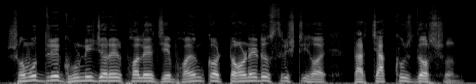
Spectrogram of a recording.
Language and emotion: Bengali, neutral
